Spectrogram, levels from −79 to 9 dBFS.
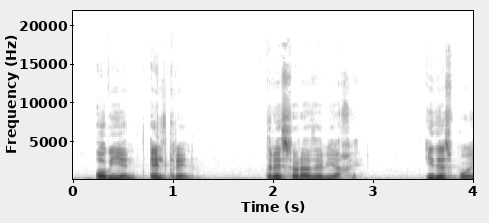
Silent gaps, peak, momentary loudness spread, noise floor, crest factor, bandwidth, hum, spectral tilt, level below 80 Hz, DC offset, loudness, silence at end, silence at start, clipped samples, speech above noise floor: none; -6 dBFS; 10 LU; -62 dBFS; 18 dB; 15 kHz; none; -6.5 dB/octave; -62 dBFS; under 0.1%; -23 LUFS; 0 s; 0.25 s; under 0.1%; 39 dB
